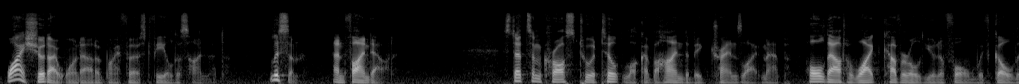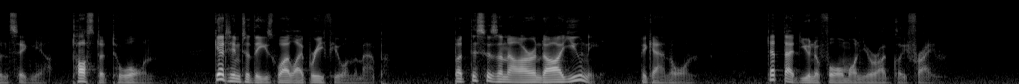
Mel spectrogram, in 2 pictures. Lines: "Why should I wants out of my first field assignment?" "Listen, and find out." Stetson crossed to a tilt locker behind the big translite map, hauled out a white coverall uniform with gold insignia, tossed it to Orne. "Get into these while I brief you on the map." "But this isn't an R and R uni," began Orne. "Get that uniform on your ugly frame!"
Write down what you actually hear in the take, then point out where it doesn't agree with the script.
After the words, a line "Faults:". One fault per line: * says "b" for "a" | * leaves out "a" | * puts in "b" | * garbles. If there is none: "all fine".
"Why should I want out of my first field assignment?" "Listen, and find out." Stetson crossed to a tilt locker behind the big translite map, hauled out a white coverall uniform with gold insignia, tossed it to Orne. "Get into these while I brief you on the map." "But this is an R and R uni," began Orne. "Get that uniform on your ugly frame!"
Faults:
* says "want" for "wants"
* says "is" for "isn't"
